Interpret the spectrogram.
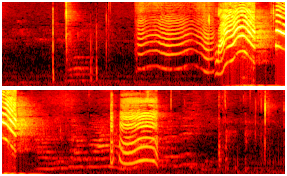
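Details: Talking pet ringneck parrot indoors: a long warbling word-like phrase rising and falling in pitch, followed by a shorter swooping call, with soft human speech in the background.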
